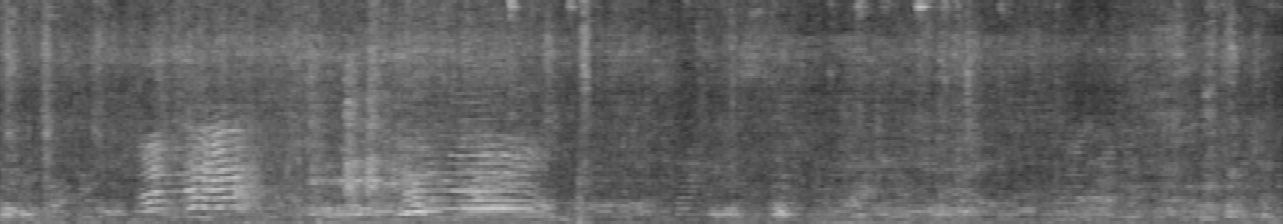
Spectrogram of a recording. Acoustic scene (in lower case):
park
